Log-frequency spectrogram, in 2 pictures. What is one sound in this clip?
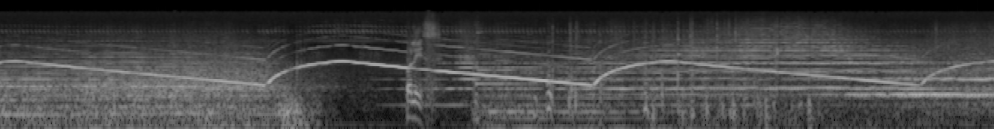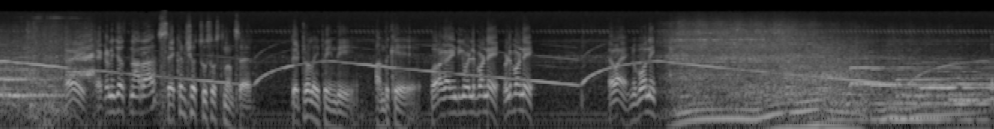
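A police siren wails, rising and falling over and over.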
